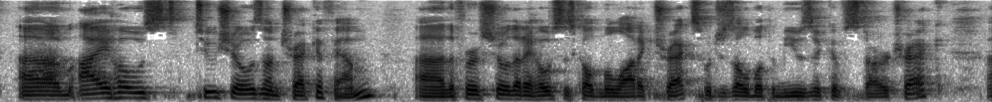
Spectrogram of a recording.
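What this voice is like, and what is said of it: Canadian accent. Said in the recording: “I'm Canadian. As you can probably tell from my my accent”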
